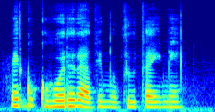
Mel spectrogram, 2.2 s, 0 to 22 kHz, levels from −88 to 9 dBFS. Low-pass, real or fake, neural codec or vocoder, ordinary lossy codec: none; fake; codec, 44.1 kHz, 3.4 kbps, Pupu-Codec; none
